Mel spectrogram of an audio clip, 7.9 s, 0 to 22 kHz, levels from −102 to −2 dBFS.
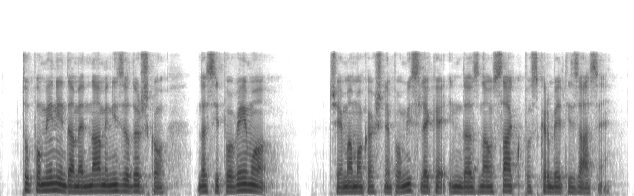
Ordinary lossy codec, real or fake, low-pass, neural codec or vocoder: none; fake; 7.2 kHz; codec, 16 kHz, 4.8 kbps, FACodec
